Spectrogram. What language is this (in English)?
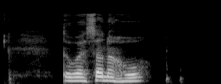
Urdu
